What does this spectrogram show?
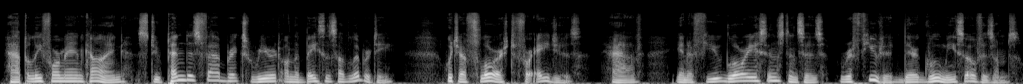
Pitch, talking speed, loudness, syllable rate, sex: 125 Hz, 150 wpm, -17 LUFS, 5.3 syllables/s, male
